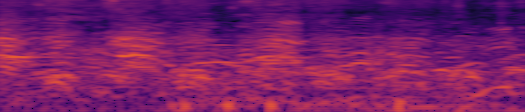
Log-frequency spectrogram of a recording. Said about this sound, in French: La foule est en délire, mon gars.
